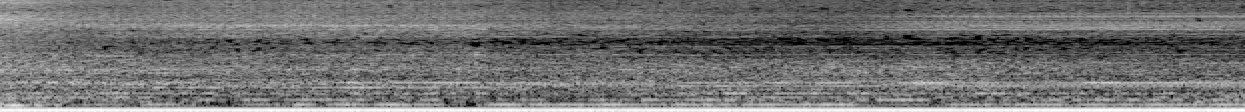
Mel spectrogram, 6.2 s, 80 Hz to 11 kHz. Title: Carrier Comfort Series 3 ton Heat Pump making loud noise - brand new Oct 2023 - M: 25SCA536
